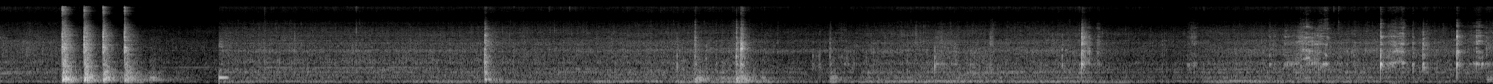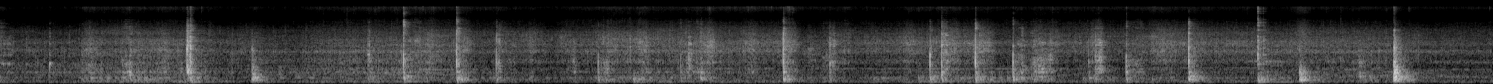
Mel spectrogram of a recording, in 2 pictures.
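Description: Stir-frying: a spatula scraping and knocking against a pan as vegetables sizzle in oil, with a quick run of sharp knocks about a second in and scattered clinks throughout. Boiled potato is being stirred into the vegetables.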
